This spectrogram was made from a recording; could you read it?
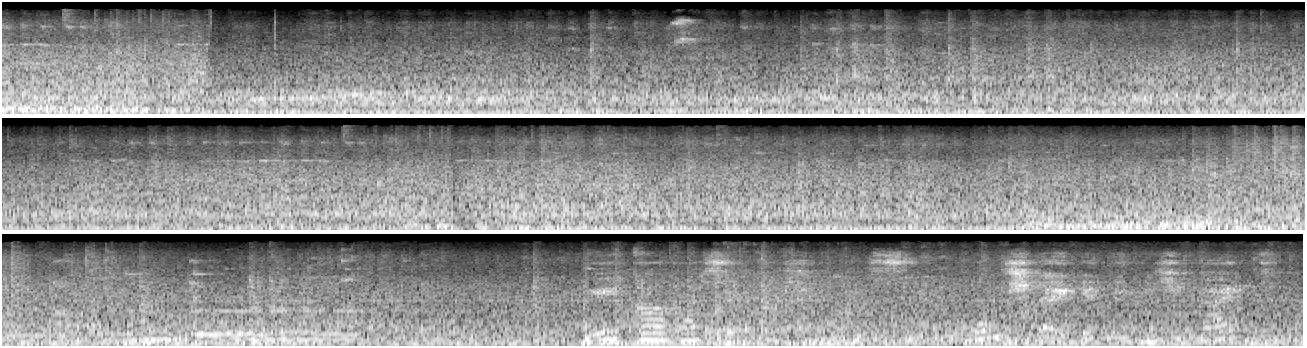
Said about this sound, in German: Der Bus kommt aber schon wieder spät. Ah, da ist er.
